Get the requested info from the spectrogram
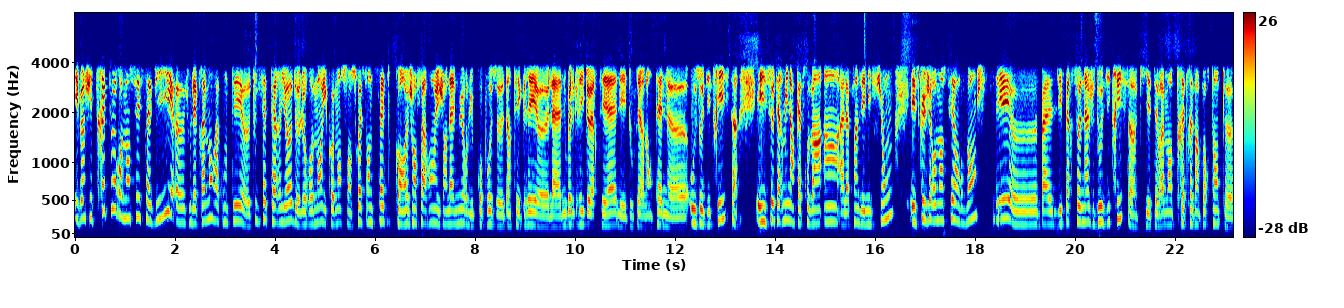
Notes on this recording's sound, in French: Les Grosses Têtes ont eu ce 11 janvier au téléphone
